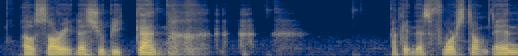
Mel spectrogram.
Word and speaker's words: 干: the second one oh sorry that should be gun okay that's four stones and that is the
